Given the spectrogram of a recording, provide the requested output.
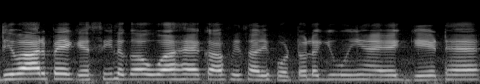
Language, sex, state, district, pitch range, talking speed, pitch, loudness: Hindi, female, Haryana, Charkhi Dadri, 215-235 Hz, 200 wpm, 225 Hz, -19 LUFS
